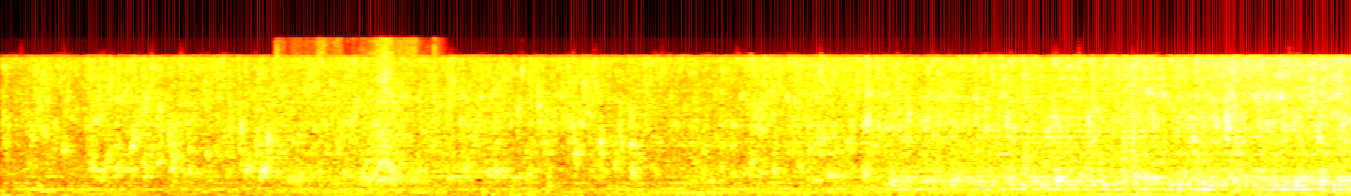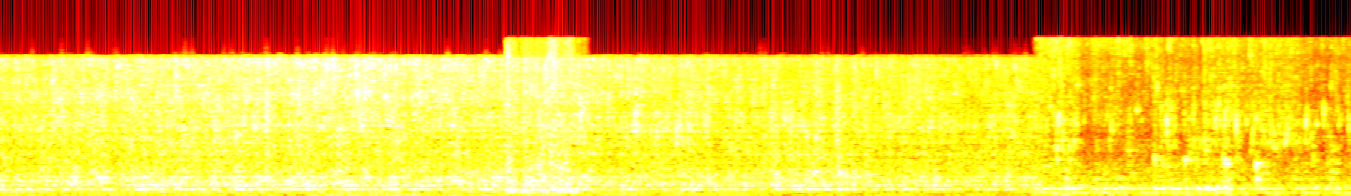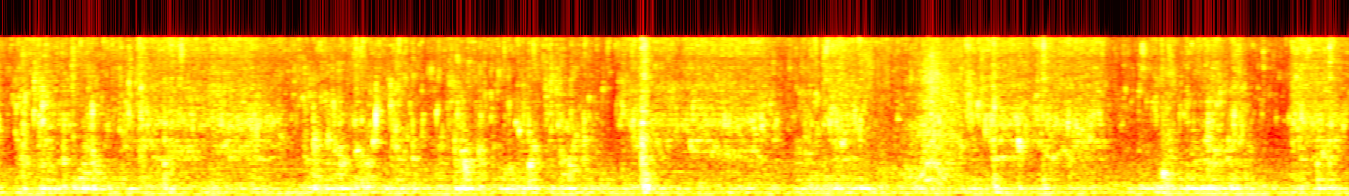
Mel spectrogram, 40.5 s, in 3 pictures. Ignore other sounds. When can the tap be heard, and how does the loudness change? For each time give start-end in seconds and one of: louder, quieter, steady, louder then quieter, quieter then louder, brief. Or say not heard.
0.0-40.4 louder then quieter.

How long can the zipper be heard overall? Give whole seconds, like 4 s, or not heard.
4 s.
